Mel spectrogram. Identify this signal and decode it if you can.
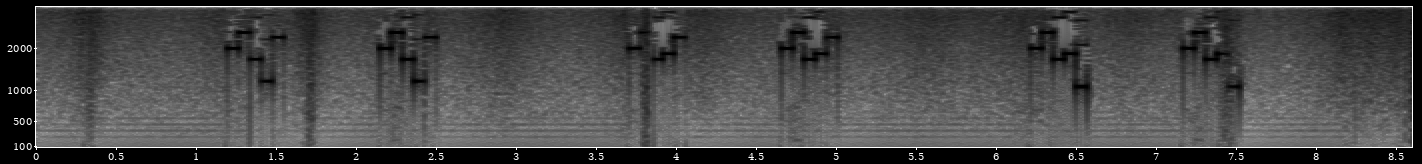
Five-tone selective call (ZVEI), heard as quick runs of five tones, tones of about 70 ms. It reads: 88620 88620 88670 88671 88671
